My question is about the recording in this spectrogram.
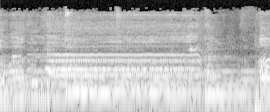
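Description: Acoustic worship music: an acoustic guitar with sung vocals, the voices holding one long note for about two seconds in the middle.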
